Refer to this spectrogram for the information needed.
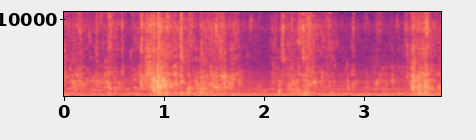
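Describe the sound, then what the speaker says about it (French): A washing machine rinsing a hand-wash test load with cold water, with a steady splashing and trickling of water and a low constant hum underneath, continuous and fairly close. "La machine elle est en train de rincer."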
